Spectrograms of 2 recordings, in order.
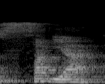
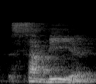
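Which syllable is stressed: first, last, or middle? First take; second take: last; middle. First: The stress is on the last syllable. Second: The stress is on the middle syllable. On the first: It names a bird. "a sílaba tônica está no A" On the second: It is the verb meaning knew. "No primeiro caso"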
